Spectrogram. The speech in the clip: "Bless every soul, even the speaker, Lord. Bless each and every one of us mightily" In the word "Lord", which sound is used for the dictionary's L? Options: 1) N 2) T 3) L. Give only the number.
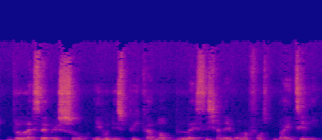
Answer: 1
